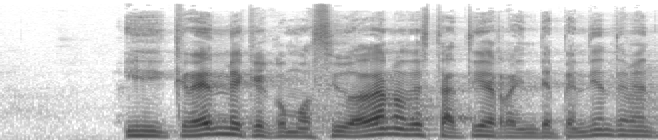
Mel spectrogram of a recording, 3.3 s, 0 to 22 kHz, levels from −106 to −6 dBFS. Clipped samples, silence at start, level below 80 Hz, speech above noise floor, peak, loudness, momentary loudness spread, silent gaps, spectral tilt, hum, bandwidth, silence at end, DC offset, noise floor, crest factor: under 0.1%; 0.6 s; -74 dBFS; 42 dB; -14 dBFS; -35 LUFS; 9 LU; none; -5 dB/octave; none; 19.5 kHz; 0 s; under 0.1%; -76 dBFS; 22 dB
